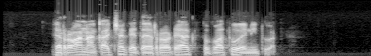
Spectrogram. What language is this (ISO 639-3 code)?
eus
